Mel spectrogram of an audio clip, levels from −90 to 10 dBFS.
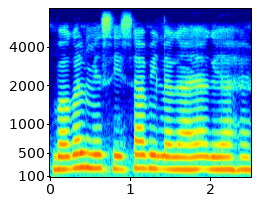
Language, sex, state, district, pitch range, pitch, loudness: Hindi, female, Jharkhand, Palamu, 215-235 Hz, 220 Hz, -14 LUFS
